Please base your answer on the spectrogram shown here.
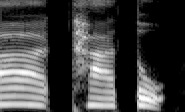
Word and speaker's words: ธาตุ: พุทธธาตุ ท่าน อธิบาย ว่า คำ นี้ ใน ภาษา บาลี อ่าน ว่า ทาตุ หมาย ถึง ส่วน ประกบ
